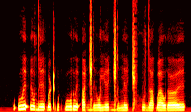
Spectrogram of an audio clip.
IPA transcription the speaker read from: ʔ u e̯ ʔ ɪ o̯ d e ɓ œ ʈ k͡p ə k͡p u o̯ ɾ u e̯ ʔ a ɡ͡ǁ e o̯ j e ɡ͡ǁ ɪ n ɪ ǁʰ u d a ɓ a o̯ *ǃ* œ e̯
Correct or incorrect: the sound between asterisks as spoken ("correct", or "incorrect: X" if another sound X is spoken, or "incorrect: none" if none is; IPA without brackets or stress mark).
incorrect: ɾ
